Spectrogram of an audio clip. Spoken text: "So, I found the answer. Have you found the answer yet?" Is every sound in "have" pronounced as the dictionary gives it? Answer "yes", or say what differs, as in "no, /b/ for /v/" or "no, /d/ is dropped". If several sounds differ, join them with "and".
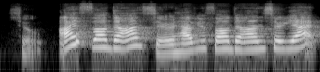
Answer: yes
